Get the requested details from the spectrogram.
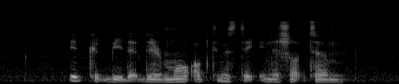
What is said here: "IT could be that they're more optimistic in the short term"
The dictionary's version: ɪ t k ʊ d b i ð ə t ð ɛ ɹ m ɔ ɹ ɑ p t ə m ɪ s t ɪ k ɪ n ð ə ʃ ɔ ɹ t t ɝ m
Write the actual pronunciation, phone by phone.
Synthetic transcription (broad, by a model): ɪ t k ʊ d b i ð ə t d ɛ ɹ m ɔ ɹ ɑ p t ə m ɪ s t ɪ k ɪ n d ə ʃ ɔ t t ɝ m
